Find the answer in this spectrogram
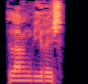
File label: "langwierig", German; adjectives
